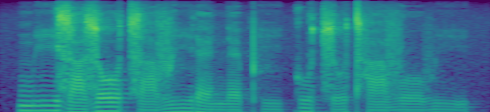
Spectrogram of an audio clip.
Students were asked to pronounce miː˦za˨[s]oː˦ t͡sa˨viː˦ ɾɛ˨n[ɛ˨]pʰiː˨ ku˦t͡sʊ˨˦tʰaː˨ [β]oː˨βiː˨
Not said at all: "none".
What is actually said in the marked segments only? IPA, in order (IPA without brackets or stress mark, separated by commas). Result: z, ɛ˨, v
